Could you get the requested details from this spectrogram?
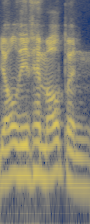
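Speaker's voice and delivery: plain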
